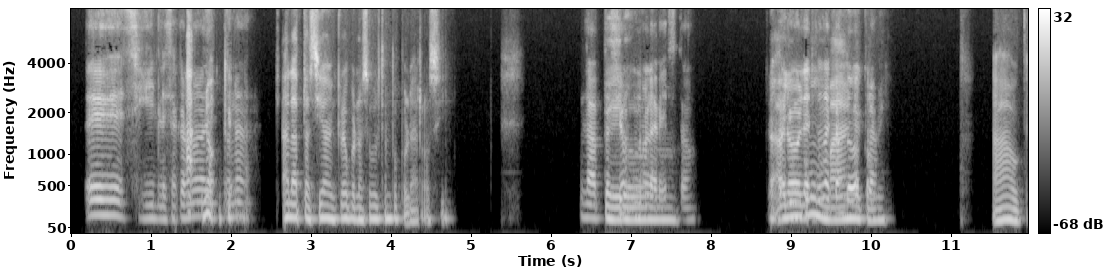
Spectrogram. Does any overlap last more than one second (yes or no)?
yes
